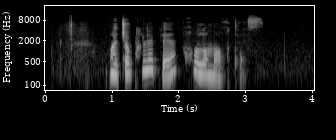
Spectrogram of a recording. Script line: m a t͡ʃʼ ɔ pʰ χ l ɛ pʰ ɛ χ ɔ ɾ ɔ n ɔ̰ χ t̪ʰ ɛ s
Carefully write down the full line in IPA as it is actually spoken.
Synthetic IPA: m a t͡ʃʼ ɔ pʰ χ l ɛ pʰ ɛ χ ɔ l ɔ m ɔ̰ χ t̪ʰ ɛ s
